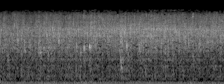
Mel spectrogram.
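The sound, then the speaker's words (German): Breaded food frying on all sides in a pan, a steady, dense hiss and crackle of sizzling oil with scattered small pops, continuous and fairly loud throughout with no voices. “Dann schön von allen Seiten braten.”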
